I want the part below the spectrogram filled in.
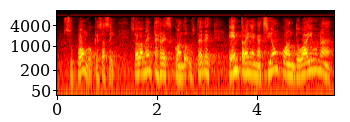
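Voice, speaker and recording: A man's voice: on the high side, in a large hall, slight background noise, poor audio. A man hosting a TV talk show, chatting casually with his guests and nodding along with short replies. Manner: conversational, frequent short affirmations. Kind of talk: casual TV interview.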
